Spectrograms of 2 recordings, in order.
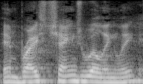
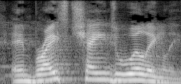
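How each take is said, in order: First: Said in the usual way. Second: "Embrace change willingly" slowed and louder, each word weighted; "Embrace change willingly" delivered slowly and firmly as the key point; slow emphatic. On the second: Real, not acted.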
